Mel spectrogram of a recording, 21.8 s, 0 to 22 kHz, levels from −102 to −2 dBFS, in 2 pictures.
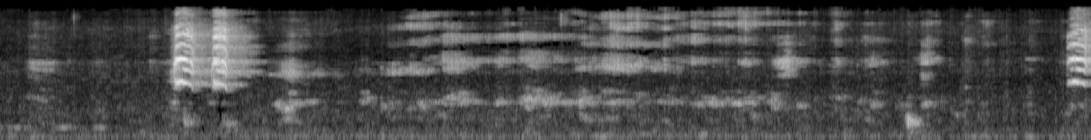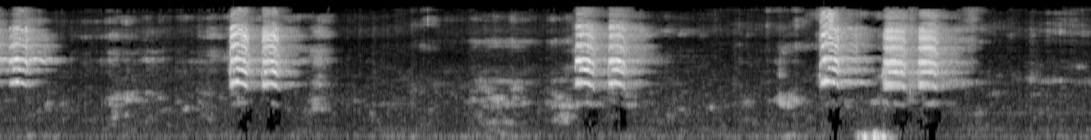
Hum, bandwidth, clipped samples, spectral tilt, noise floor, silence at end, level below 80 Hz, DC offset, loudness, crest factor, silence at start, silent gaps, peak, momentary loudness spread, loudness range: none; 17.5 kHz; under 0.1%; 3 dB/octave; -62 dBFS; 1.2 s; -46 dBFS; under 0.1%; -12 LUFS; 22 dB; 1.7 s; none; 0 dBFS; 26 LU; 20 LU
